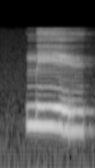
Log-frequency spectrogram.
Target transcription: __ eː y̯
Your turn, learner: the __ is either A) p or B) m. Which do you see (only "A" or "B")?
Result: B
